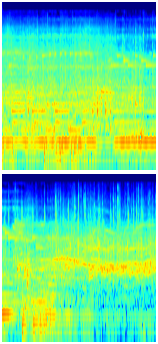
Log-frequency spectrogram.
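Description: Live band of electric and acoustic guitars, keyboards and drums playing the last notes of a song, which end about three and a half seconds in; the crowd then claps and cheers.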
